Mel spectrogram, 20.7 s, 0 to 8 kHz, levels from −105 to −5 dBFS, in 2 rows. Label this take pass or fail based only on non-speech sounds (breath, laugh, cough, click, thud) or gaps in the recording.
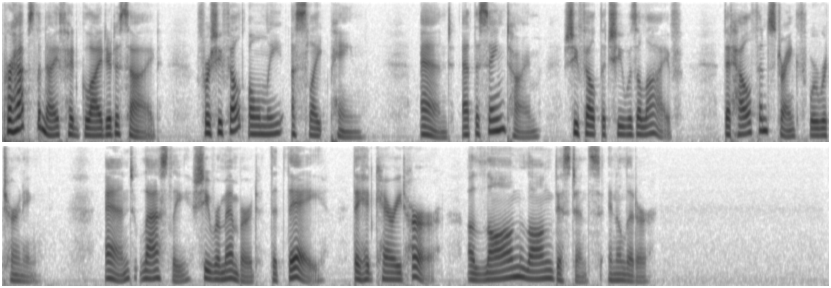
pass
